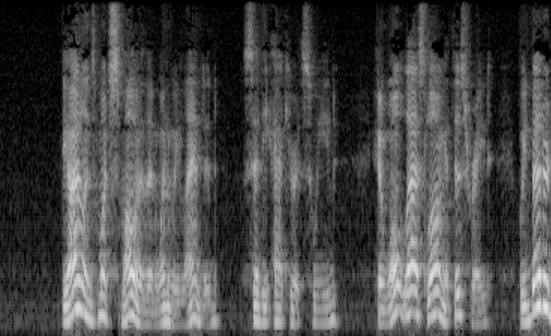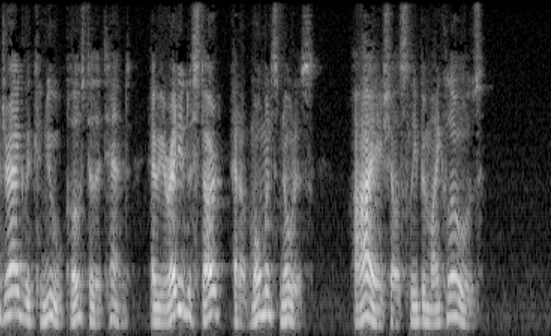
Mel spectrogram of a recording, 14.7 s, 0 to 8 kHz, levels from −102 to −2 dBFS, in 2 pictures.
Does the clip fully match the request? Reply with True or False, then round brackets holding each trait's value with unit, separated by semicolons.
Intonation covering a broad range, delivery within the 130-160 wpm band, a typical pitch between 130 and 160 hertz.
False (6.8 semitones; 175 wpm; 140 Hz)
